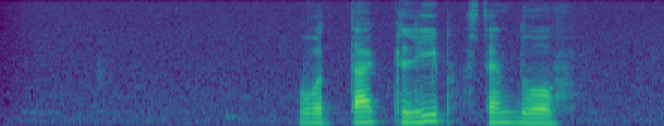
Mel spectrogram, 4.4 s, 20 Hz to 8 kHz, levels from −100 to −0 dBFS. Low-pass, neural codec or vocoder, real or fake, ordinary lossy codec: none; none; real; none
